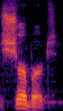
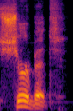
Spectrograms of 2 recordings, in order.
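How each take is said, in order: First: The word is pronounced with an added sound. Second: The word is pronounced as it is spelled. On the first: The speaker calls it wrong. "but we pronounce it sherbet" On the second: The speaker calls it right. "So it's sherbet"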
